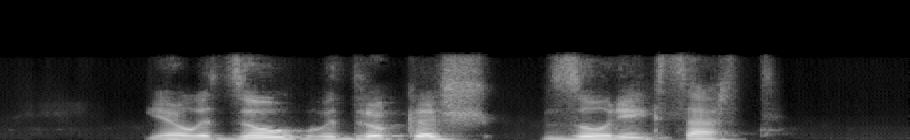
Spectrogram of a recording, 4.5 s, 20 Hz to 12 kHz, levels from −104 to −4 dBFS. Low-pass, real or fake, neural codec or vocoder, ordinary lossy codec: 7.2 kHz; fake; codec, 16 kHz, 1 kbps, X-Codec, HuBERT features, trained on balanced general audio; AAC, 64 kbps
